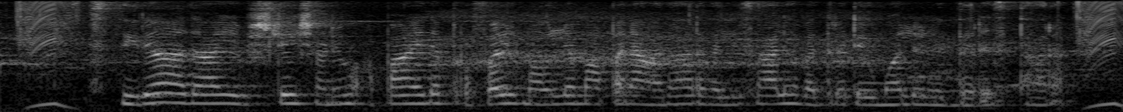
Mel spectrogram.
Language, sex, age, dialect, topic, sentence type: Kannada, female, 18-24, Central, banking, statement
